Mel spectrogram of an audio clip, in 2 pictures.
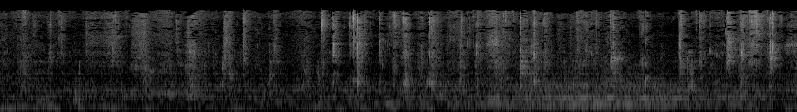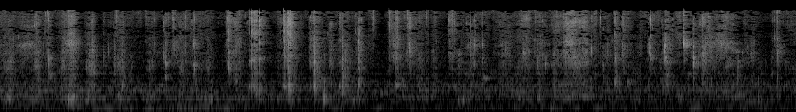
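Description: Wet chewing and mouth sounds of people eating curry-soaked eggs by hand, with irregular soft smacks and clicks of lips and fingers in the gravy.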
